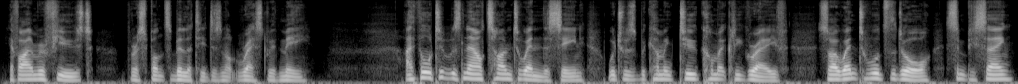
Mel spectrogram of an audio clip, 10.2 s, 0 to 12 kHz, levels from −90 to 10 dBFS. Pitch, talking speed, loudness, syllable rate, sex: 125 Hz, 205 wpm, -18 LUFS, 6.3 syllables/s, male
